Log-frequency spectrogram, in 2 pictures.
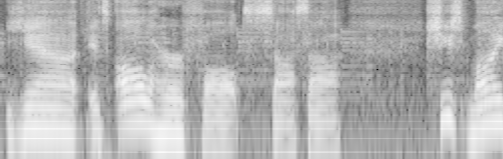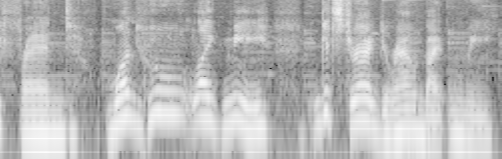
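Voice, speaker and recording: A sleepy, matter-of-fact schoolgirl tells her story in a visual novel, read by a man. The voice sits high for a man and moves up and down a lot, yet stays weary and blunt. Faint music plays behind it. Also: big pitch swings, very slow, a little mellow, full character voice. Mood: matter-of-fact, musing. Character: sleepy, detached schoolgirl narrating about her friends.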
